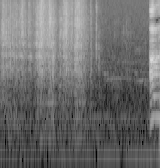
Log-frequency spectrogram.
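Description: Plastic wrapping of packs of cotton makeup-remover pads crinkling as they are handled, stopping after a little over a second.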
